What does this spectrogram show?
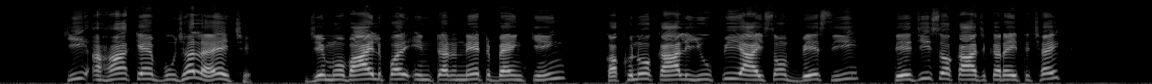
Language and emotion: Maithili, surprised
